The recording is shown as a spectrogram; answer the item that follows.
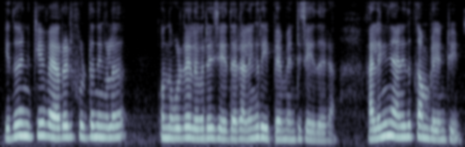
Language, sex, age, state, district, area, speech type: Malayalam, female, 30-45, Kerala, Ernakulam, rural, spontaneous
